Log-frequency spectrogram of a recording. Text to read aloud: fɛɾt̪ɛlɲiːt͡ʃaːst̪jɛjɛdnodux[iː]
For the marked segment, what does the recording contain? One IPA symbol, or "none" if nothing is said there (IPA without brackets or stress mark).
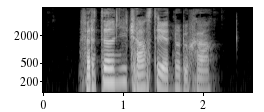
aː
